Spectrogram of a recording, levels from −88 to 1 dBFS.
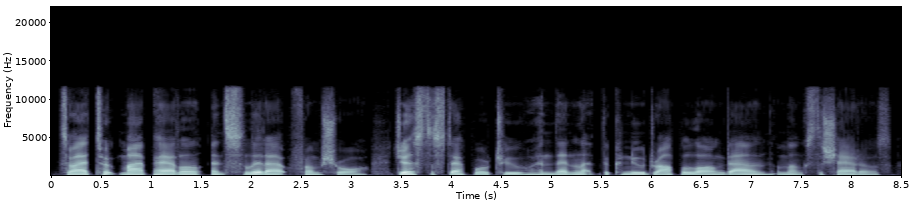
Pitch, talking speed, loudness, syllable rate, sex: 130 Hz, 185 wpm, -20 LUFS, 4.0 syllables/s, male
